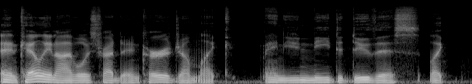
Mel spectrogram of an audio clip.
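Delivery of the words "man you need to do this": usual speaking voice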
